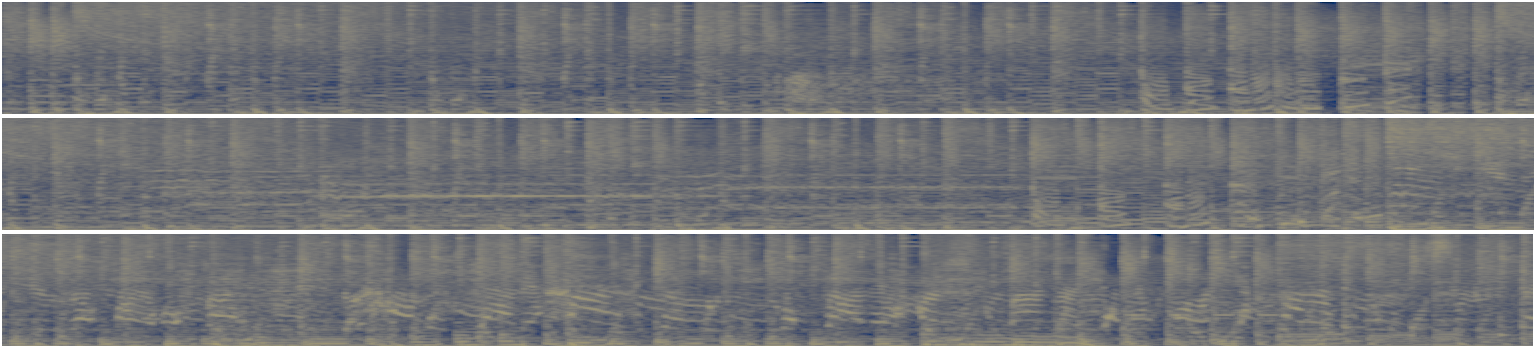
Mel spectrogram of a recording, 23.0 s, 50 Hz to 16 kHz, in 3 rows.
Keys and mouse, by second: 1.4 shift+middle click, 1.7 shift+click, 3.0 click, 5.1 click, 7.0 click, 7.9 click, 8.7 click, 9.4 ctrl+z, 13.5 click, 20.0-21.6 drag, 22.8 shift+middle click.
